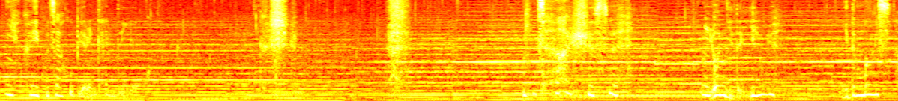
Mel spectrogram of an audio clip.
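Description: A woman's voice: high voice, normal speed, pauses often, music in the background, close to an everyday voice. A woman playing an emotional, weary woman in her thirties, torn over forbidden love, in a melodramatic audio drama. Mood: distressed, pleading. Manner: emotional, sighing, resigned. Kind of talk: Chinese amateur audio drama, melodramatic acting.

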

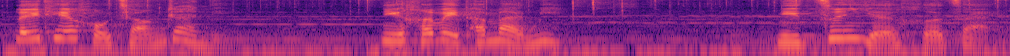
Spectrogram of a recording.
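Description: A woman's voice: on the high side, very animated, moderate pace, warm tone, soft background music. Woman playing cool, composed martial sect woman. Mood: cold, probing. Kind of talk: amateur Chinese costume audio drama.

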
